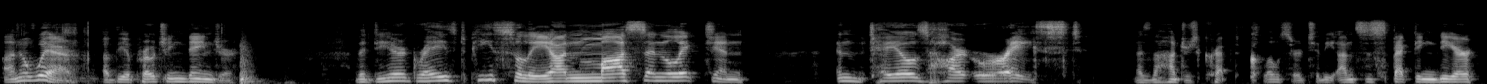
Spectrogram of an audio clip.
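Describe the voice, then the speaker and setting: A man reading a storybook aloud as narrator, with dramatic, suspenseful swells and hushed drops. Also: mid-range voice, animated, takes it slowly. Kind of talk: expressive storybook read-aloud. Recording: dull lo-fi, roomy echo.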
